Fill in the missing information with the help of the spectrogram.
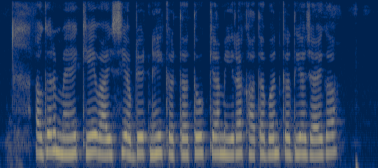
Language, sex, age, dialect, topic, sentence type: Hindi, female, 18-24, Marwari Dhudhari, banking, question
